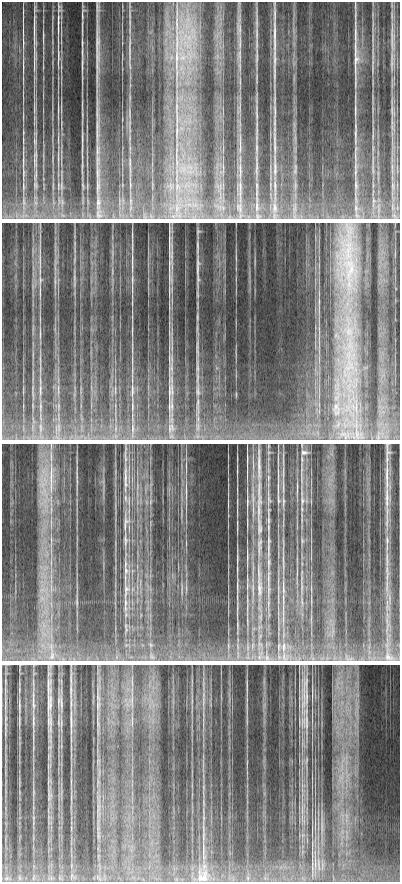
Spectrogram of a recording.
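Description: A screwdriver is backing small screws out of a laser printer's sheet-metal shield and frame, making a run of quick metallic clicks and ticks. There are a few louder handling rattles from the tool and loosened metal parts: a few seconds in, halfway through, and near the end.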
